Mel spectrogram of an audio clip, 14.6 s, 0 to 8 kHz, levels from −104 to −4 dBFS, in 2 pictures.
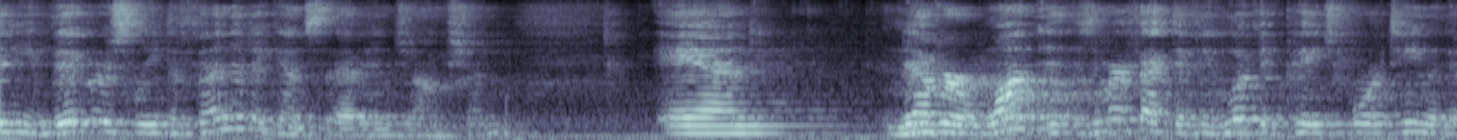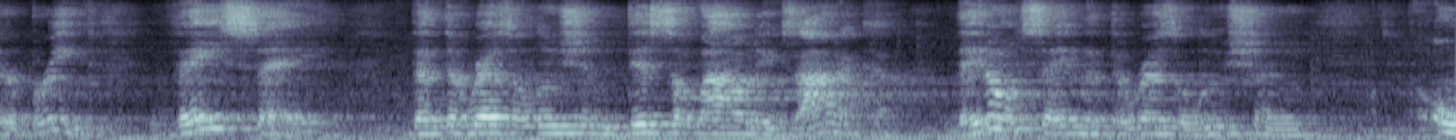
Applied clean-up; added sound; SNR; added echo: none; Engine starting / Motor vehicle (road); 17 dB; reverberation time 0.3 s.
